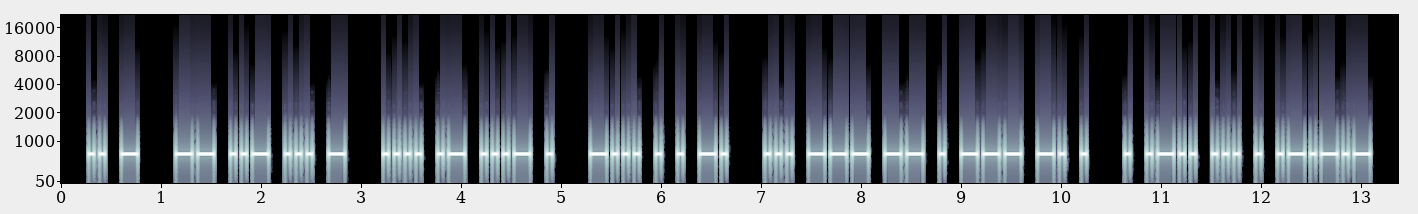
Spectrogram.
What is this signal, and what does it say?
Morse code, heard as a keyed tone, about 22 wpm, 700 Hz. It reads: IT MUST HAVE BEEN SOMEONE ELSE.
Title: Sentences from Top 800 Words 22wpm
